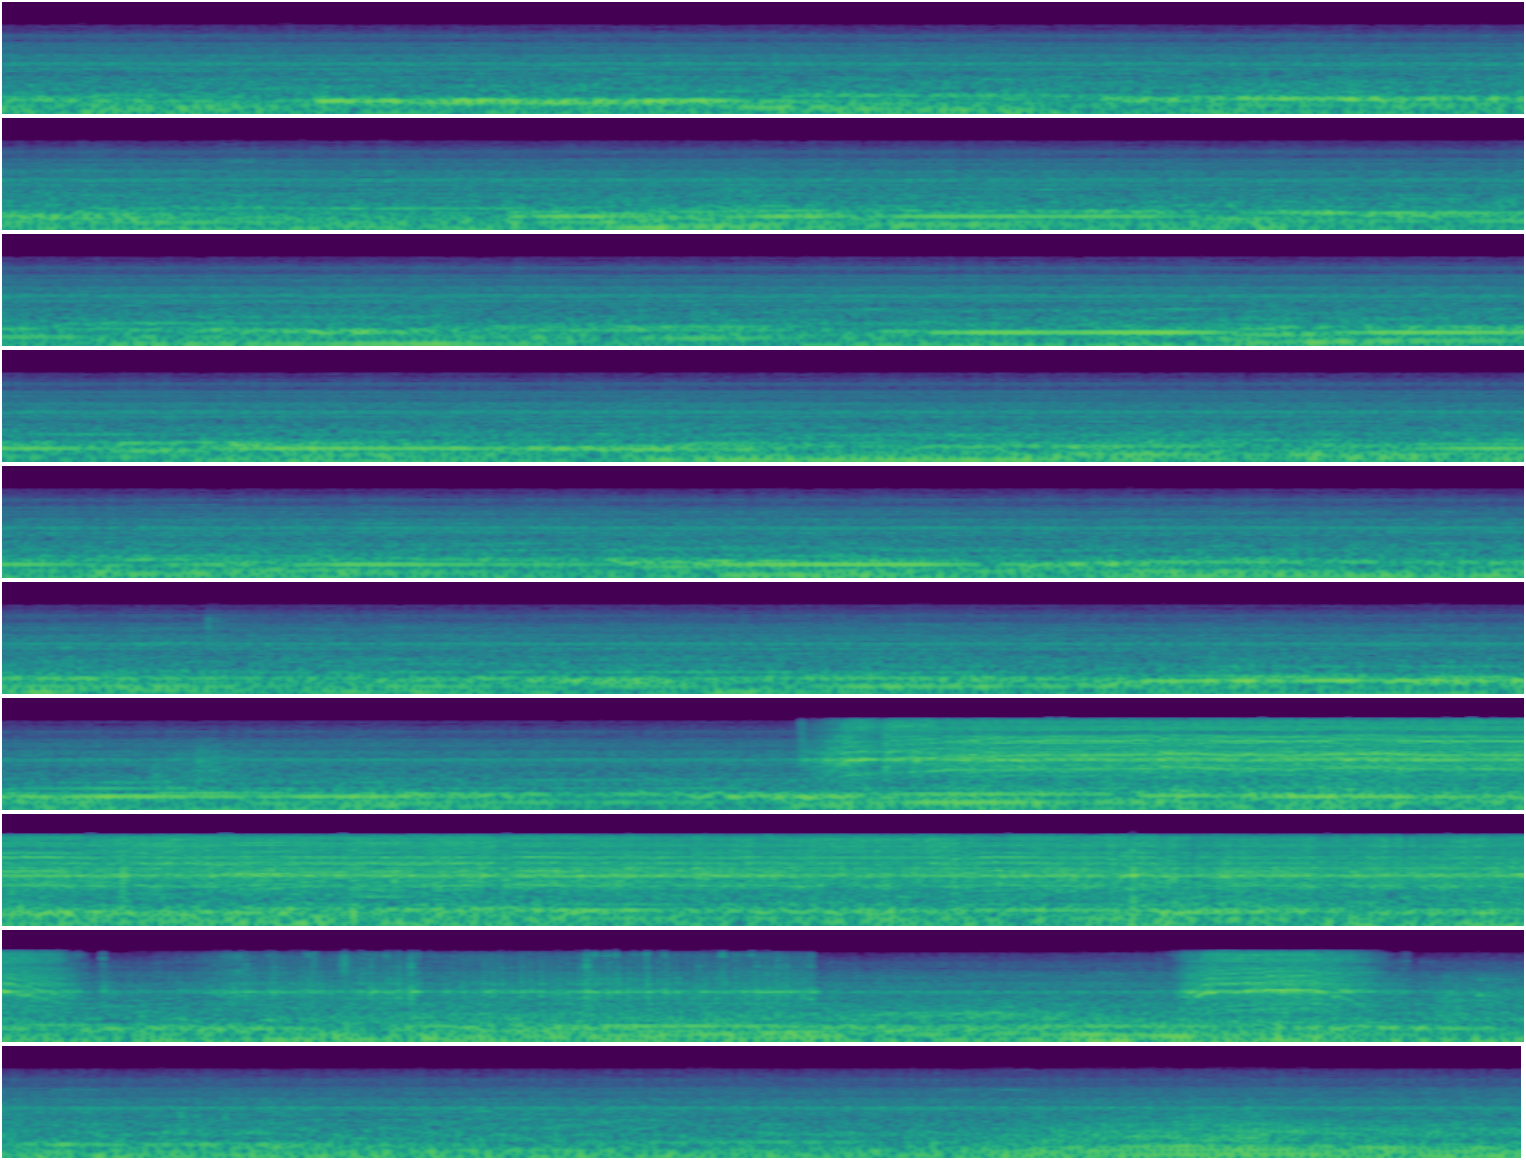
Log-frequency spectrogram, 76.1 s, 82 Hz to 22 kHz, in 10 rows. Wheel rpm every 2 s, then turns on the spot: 0, 0, 0, 0, 0, 0, 0, 0, 0, 0, 0, 0, 0, 0, 0, 0, 0, 0, 0, 0, 0, 0, 0, 0, 30, 150, 160, 160, 160, 160, 70, 20, 10, 40, 0, 0, 0, 0.
60-66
